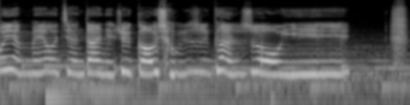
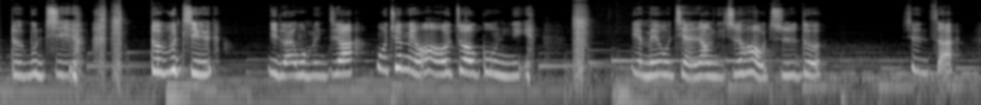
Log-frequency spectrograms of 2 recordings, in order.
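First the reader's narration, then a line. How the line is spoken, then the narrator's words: Crying. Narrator (Chinese): 我哭着说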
